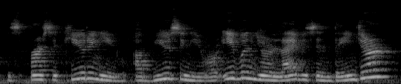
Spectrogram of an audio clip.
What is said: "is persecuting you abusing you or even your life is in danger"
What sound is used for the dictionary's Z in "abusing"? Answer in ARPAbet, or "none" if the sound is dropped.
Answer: S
